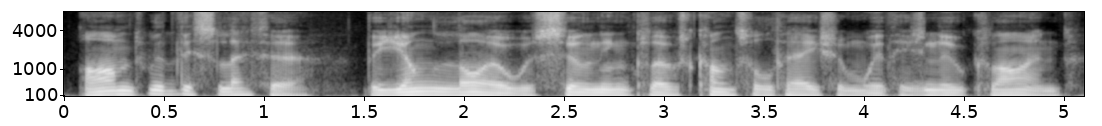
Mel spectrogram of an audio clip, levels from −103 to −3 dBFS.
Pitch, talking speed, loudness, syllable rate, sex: 95 Hz, 190 wpm, -17 LUFS, 5.2 syllables/s, male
